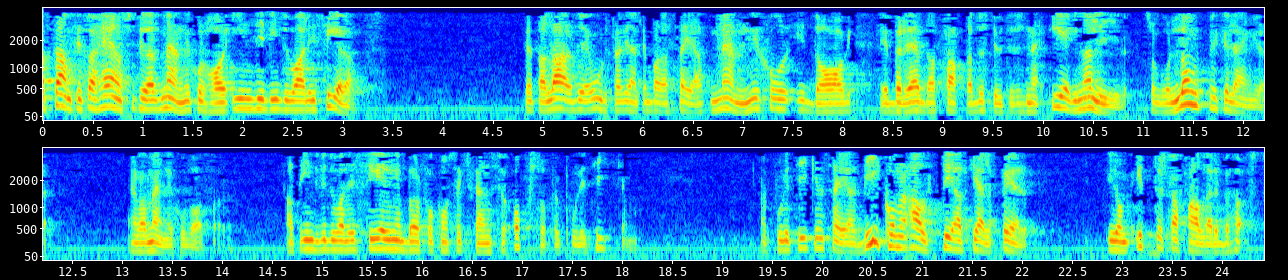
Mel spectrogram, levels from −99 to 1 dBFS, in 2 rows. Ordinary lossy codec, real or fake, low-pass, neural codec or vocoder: MP3, 16 kbps; fake; 3.6 kHz; codec, 16 kHz, 16 kbps, FreqCodec, smaller model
